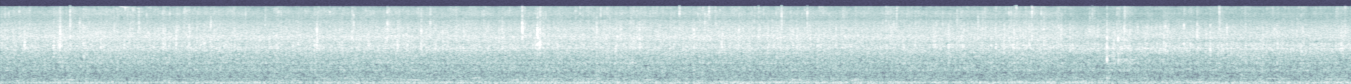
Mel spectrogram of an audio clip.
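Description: Heavy rain falling steadily on trees and ground, with a few sharp taps of nearby drops.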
